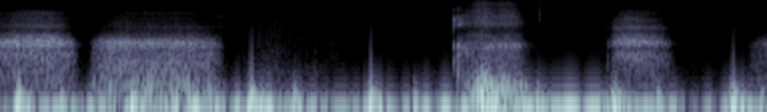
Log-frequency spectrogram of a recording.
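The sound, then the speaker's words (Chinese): A woman's steady heartbeat, felt with a hand on her chest, thumps low and soft at a regular pace, mixed with several breathy sighs and exhalations that come and go over it. No one speaks. “有没有摸到姐姐的心跳呀？”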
